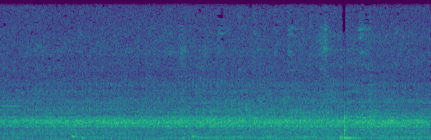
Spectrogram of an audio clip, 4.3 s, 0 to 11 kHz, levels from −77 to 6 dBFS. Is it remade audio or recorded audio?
recorded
